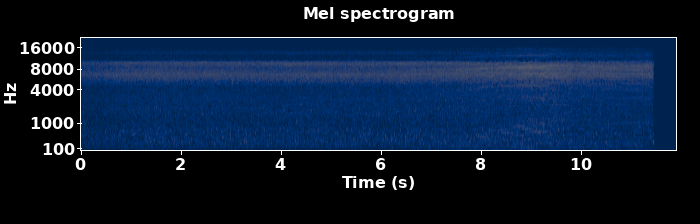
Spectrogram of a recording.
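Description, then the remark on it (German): Rainforest ambience in Costa Rica: a dense, unbroken wash of hissing noise with a bright high-pitched shimmer, steady and fairly loud for about eleven seconds before cutting off abruptly. No one speaks. “Im Urwald klingt es etwa so.”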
